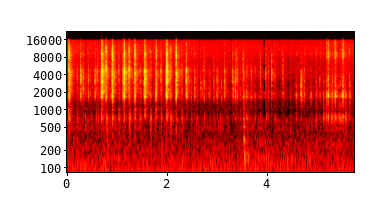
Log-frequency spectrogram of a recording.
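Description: Fingers repeatedly press the shoulder buttons and face buttons of a black, hollow plastic PlayStation 2 controller held close. The result is a rapid, irregular series of sharp, bright plastic clicks with almost no low end. The clicks thin out and soften in the middle before picking up again at the end.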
